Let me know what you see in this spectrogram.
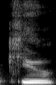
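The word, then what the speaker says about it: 九: And yeah, again, 9 can be pronounced as ku or q.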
